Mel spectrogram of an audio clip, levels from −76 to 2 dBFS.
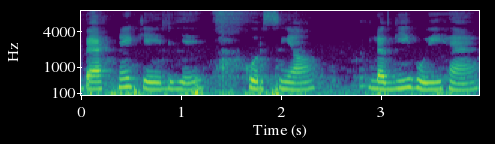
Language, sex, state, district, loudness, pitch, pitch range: Hindi, female, Punjab, Pathankot, -17 LUFS, 200 Hz, 190-210 Hz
